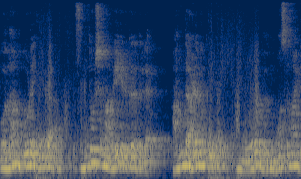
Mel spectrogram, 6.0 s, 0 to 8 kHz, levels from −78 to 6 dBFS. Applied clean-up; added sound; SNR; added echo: neural separator model SepFormer DNS4.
